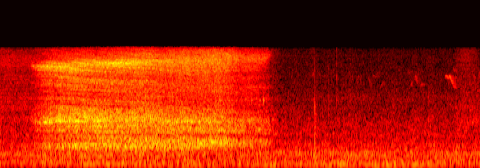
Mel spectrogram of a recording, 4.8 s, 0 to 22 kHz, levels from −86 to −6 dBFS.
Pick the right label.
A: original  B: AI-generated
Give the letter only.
A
